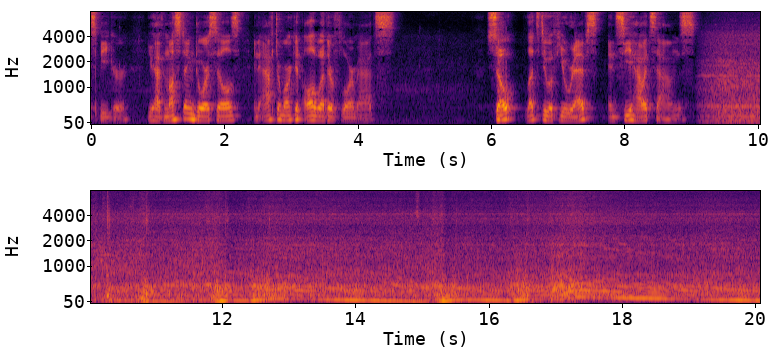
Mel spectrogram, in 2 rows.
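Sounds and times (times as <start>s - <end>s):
car engine revving: 9.1s - 20.0s.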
